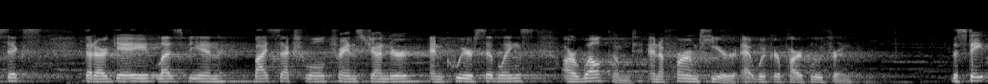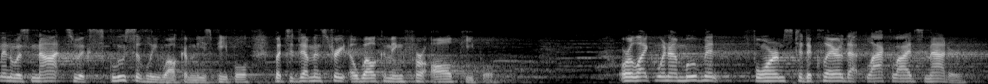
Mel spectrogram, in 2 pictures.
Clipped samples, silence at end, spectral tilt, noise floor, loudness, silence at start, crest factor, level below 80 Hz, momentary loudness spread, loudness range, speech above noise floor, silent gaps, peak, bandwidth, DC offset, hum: under 0.1%; 0 s; -3 dB/octave; -51 dBFS; -20 LUFS; 0 s; 20 dB; -64 dBFS; 11 LU; 4 LU; 30 dB; none; 0 dBFS; 5.6 kHz; under 0.1%; none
